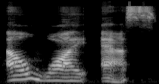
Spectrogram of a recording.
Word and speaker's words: lysyl: I think it's spelled LYSYL. So Lysol, and I just don't want that to sound like Lysol the cleaner, but Lysyl hydroxylase is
